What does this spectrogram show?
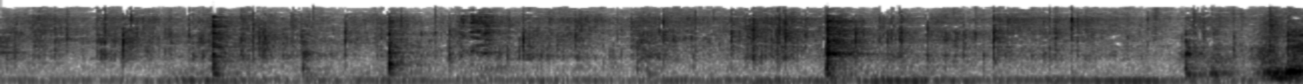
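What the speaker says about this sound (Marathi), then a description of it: "खोबरं, कोथिंबीर आणि लसूण हे घालून भाजून घेऊ आपण. हे पण चांगलं भाजून घ्यायचं." A pounded paste of dry coconut, coriander and garlic roasts in a pan for a village-style brinjal curry, sizzling softly while a spatula scrapes and stirs in repeated close strokes.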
